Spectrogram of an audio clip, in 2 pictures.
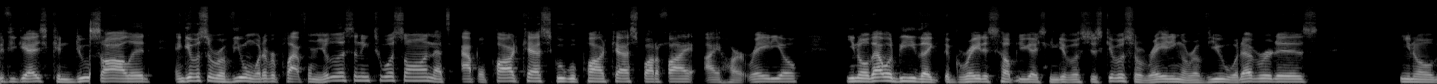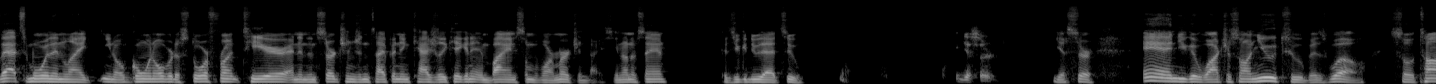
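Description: This speech clip has two faults. At 0.9 s, just after "if you guys can", there is a skip ahead: playback jumps forward with no gap, and about a second and a half of audio is missing. The two sides are joined almost directly. From 1.05 to 3.30 s, just before "to us on", a jitter buffer speed-up follows. The receiver trimmed many short pitch-period pieces to shrink its backlog, so the speech plays about 10% fast at unchanged pitch. Roughly a fifth of a second is removed, and the delivery sounds hurried.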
